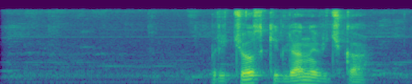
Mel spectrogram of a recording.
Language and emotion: Russian, neutral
